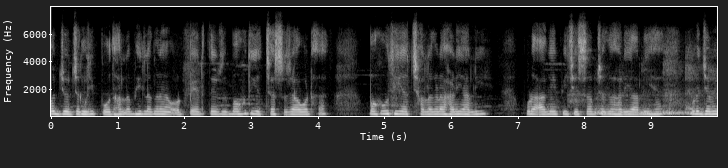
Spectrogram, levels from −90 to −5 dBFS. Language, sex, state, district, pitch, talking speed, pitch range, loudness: Hindi, male, Bihar, Supaul, 175 Hz, 180 wpm, 170-185 Hz, -30 LUFS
